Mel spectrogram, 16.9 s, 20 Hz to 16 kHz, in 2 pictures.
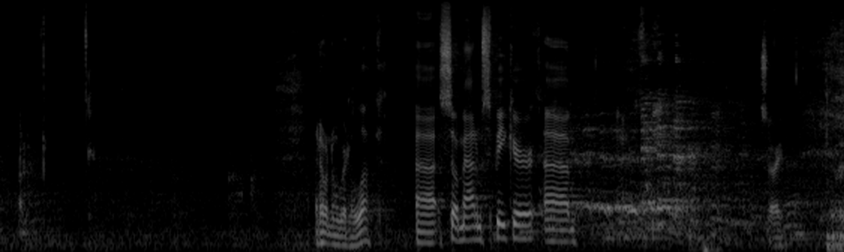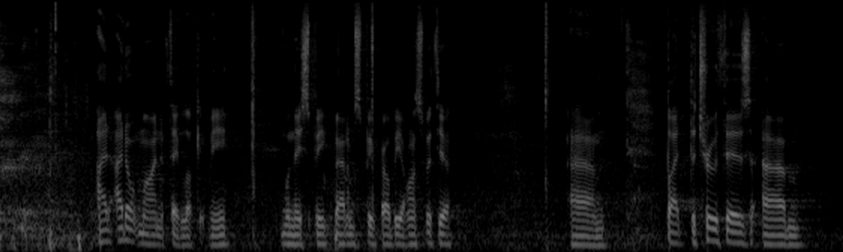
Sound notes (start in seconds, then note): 8.8 laughter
